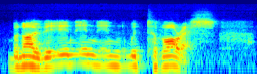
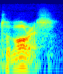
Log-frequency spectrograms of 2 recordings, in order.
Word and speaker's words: Tavares: It's a Mediterranean name. It is Italian based with a hint of Spanish and French in there. But it's John Tavares. Really, it's an Italian-Spanish name.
